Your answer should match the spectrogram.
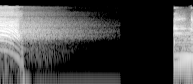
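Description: The last note of an outro jingle: a long wavering tone that dips and then falls away about a quarter second in, its echo fading out within the first second, followed by silence.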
